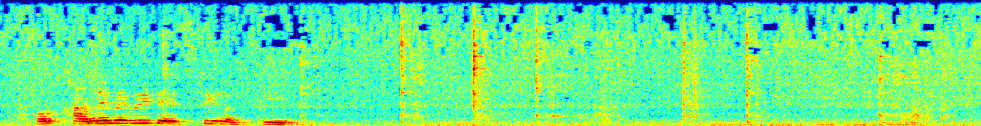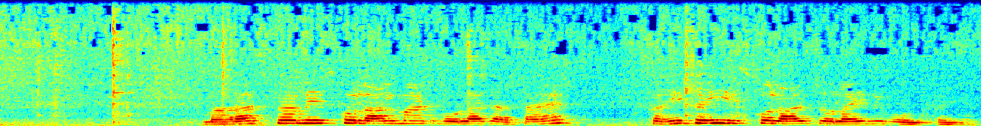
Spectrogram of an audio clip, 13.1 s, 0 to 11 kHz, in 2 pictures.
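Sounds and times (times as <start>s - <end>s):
vegetables sizzling in hot oil: 0.0s - 13.0s
spatula scraping metal pan: 2.0s - 9.9s.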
